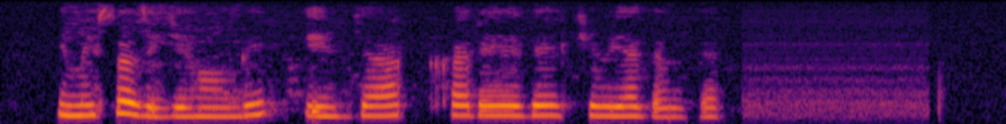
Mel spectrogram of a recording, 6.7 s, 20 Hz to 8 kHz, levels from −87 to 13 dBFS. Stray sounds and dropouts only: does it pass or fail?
pass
